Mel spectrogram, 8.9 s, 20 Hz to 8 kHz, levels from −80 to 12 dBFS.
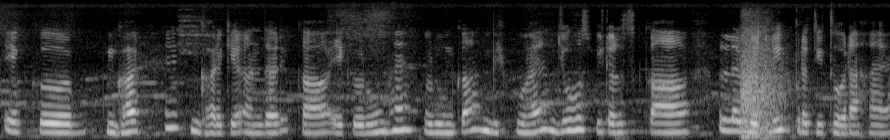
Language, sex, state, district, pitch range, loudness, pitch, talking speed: Hindi, male, Bihar, West Champaran, 185-215 Hz, -18 LUFS, 195 Hz, 150 wpm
